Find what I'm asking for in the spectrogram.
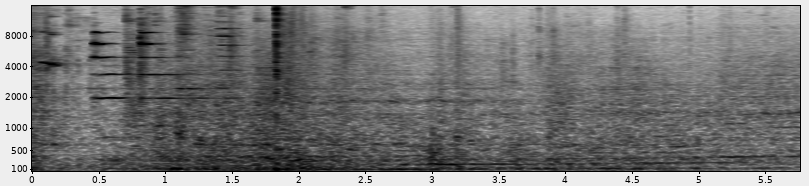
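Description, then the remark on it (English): A tram rolls steadily along its rails with a continuous low rumble and hum, a few high metallic squeals near the start, moderately loud, with no voices. “Then he left the office and took a tram to Broadway.”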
